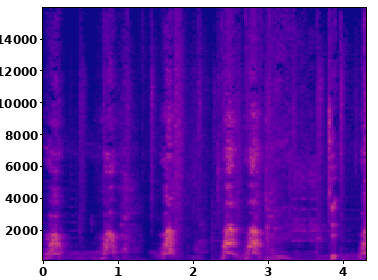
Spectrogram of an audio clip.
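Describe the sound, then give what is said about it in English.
A dog barks repeatedly, about six sharp, mid-pitched barks spaced unevenly over a few seconds, each loud and abrupt, with a brief pause before the last couple. “Does your dog have an Instagram?”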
